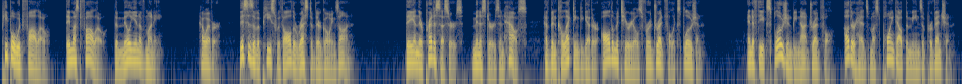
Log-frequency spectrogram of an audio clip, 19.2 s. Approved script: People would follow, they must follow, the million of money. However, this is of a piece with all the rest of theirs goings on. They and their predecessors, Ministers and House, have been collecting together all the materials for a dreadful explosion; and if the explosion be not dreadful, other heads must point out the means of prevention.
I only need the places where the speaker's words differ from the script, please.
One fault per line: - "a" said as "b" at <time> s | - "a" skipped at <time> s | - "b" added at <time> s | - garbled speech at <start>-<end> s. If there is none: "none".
- "theirs" said as "their" at 6.3 s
